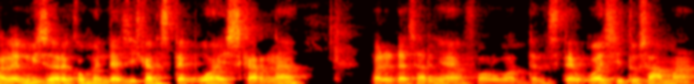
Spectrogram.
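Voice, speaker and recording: Soft-spoken and fairly low-pitched, a man talks at a fairly quick pace with big swings in loudness. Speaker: lecturer / tutor. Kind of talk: lecture. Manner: halting.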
